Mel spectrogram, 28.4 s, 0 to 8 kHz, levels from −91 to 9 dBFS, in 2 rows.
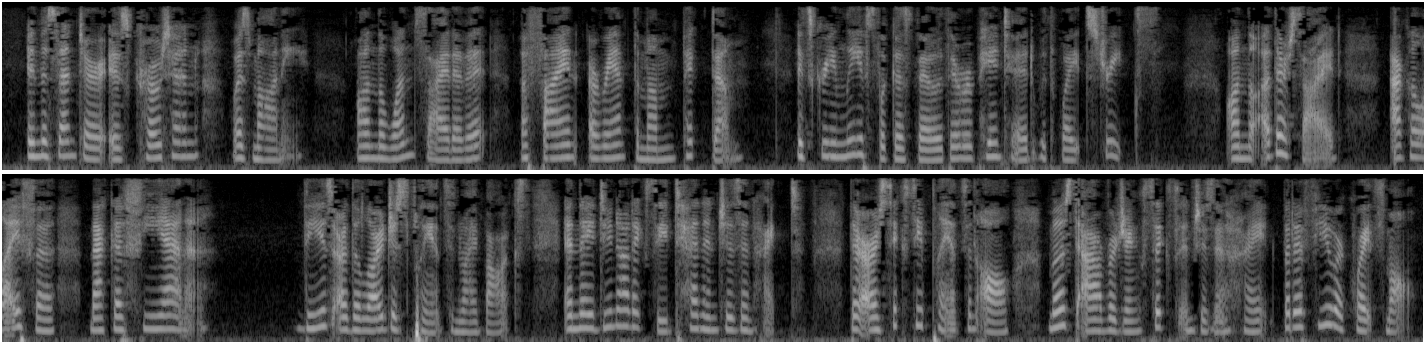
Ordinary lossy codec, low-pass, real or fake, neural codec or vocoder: MP3, 32 kbps; 7.2 kHz; fake; vocoder, 22.05 kHz, 80 mel bands, WaveNeXt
